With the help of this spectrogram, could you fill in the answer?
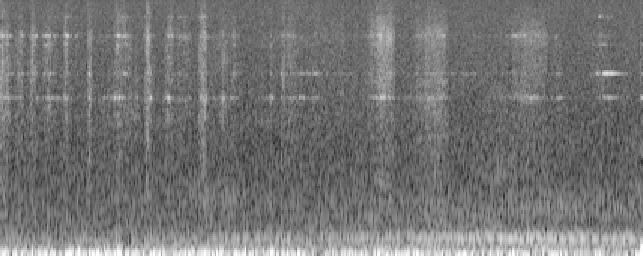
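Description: Fingertips and short nails scratch and tap along the ridged surface of a small, solid, white translucent selenite (gypsum) wand, about hand length, held in both hands with rings worn. Quiet, soft scratching and brief bright ticks sit over a steady low hum and rumble, ending with one sharper tap.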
